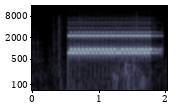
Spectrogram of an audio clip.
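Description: A telephone rings once as a call is placed, a loud continuous electronic tone lasting over a second, clear and close with a near-silent background.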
